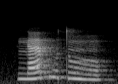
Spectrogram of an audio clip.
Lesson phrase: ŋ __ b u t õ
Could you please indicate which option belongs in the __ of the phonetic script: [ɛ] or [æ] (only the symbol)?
æ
